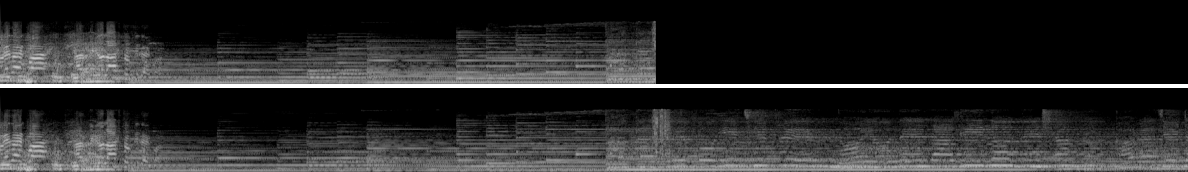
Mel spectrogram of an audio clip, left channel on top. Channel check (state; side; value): drops out; left; at 6.6 s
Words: থাকবা আর ভিডিও লাস্ট অব্দি থাকবা।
